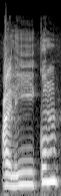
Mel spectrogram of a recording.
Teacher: عین کو بھی باریک ہا کی طرح حلق سے ادا کرتے ہیں، الف کی طرح نہیں پڑھنا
